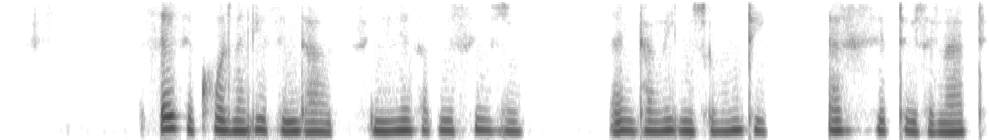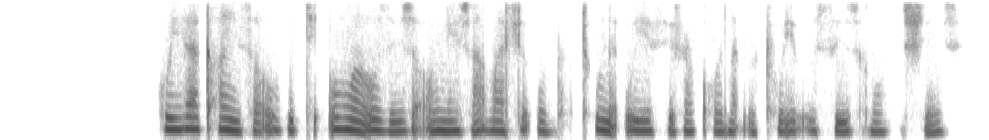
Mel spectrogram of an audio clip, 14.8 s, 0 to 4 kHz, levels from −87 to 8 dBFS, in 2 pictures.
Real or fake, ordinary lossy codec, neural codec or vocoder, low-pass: fake; Opus, 16 kbps; codec, 16 kHz, 0.5 kbps, FunCodec, trained on LibriTTS, 25 frames a second; 3.6 kHz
